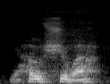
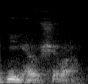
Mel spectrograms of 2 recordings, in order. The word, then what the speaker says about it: Yehoshua: And it's vowel pointed like this, which is usually pronounced Yehoshua or Yehoshua. Right? This little, I don't know the names of the pronunciation dots, but I can read them. It's like Yehoshua, but anyway, it's pronounced the same as the full version.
